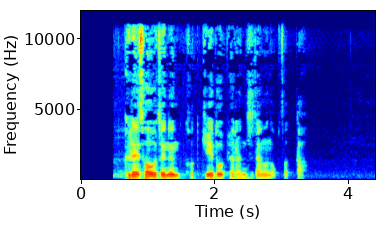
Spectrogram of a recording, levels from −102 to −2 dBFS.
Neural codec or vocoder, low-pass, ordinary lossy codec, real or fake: none; 10.8 kHz; MP3, 64 kbps; real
